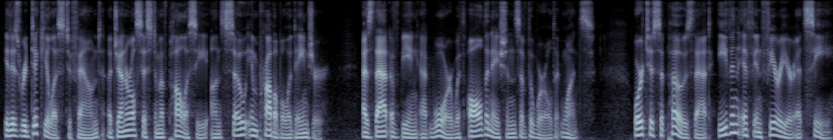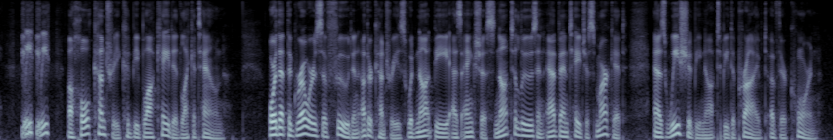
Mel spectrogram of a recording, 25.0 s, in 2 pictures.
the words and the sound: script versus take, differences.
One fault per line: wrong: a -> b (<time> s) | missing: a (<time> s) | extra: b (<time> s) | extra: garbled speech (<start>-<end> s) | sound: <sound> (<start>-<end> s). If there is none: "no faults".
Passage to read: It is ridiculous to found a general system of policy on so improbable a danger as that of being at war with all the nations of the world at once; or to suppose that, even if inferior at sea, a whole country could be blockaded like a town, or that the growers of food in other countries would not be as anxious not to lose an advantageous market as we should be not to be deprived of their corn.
sound: laugh (12.8-13.2 s)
